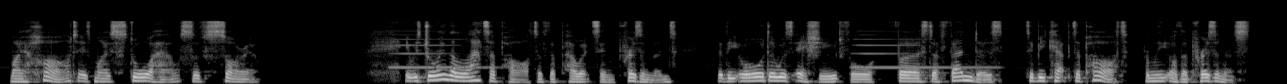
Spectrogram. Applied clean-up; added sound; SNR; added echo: classical method spectral subtraction.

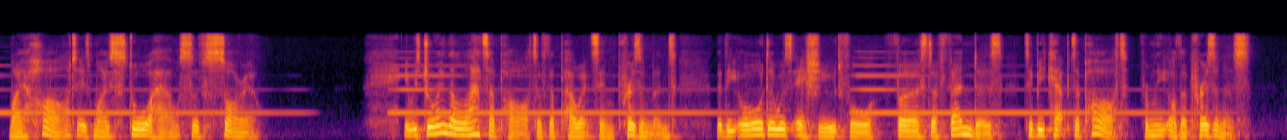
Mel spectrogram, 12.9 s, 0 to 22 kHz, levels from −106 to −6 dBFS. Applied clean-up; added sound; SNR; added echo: none; Wind instrument, woodwind instrument; 18 dB; none.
